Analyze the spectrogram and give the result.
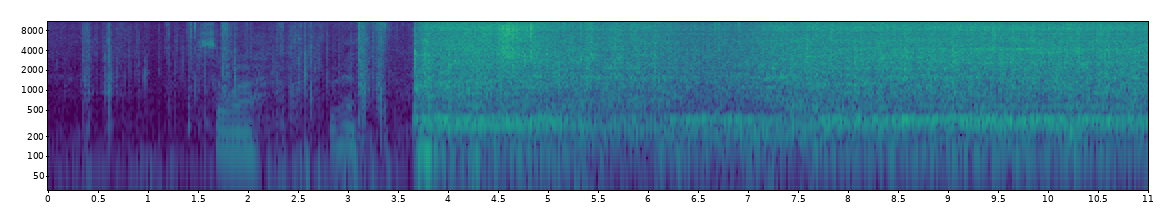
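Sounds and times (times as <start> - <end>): concrete mixer churning: 3.6 - 11.0.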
